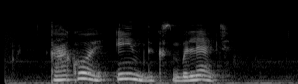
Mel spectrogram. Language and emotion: Russian, angry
